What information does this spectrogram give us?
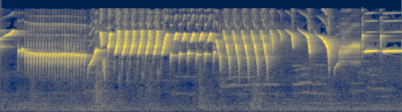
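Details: Canary song for training: a clean, varied sequence of pure whistled notes, fast even trills, rapid descending sweeps and a sustained high tone at the end, with no background noise.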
